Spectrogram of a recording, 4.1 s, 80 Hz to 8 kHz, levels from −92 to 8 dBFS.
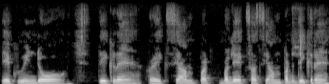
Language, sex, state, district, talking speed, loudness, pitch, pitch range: Hindi, male, Bihar, Kishanganj, 160 wpm, -19 LUFS, 135 Hz, 135-140 Hz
